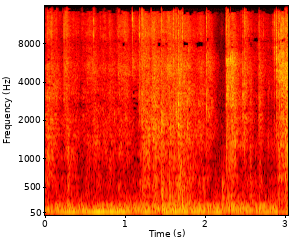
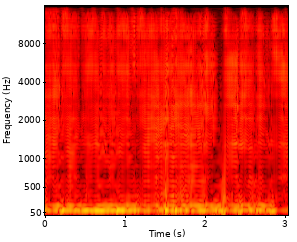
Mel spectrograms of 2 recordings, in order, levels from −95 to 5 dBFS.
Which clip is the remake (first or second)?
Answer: second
